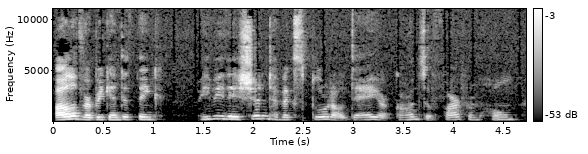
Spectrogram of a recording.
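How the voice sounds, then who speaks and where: A woman reading a children's storybook aloud for preschoolers, dramatic and expressive, involving the young listeners. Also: a little high, normal speed, slightly rough. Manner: animated, dramatic, asks listeners questions. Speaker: children's library storytime reader.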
